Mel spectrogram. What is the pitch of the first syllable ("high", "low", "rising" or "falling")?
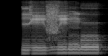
low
